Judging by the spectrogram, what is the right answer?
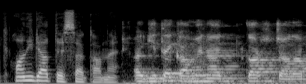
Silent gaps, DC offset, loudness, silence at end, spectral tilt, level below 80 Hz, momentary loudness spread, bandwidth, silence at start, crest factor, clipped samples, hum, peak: none; 2%; -20 LUFS; 0 s; -5 dB/octave; -44 dBFS; 6 LU; 13.5 kHz; 0.05 s; 16 dB; under 0.1%; none; -4 dBFS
